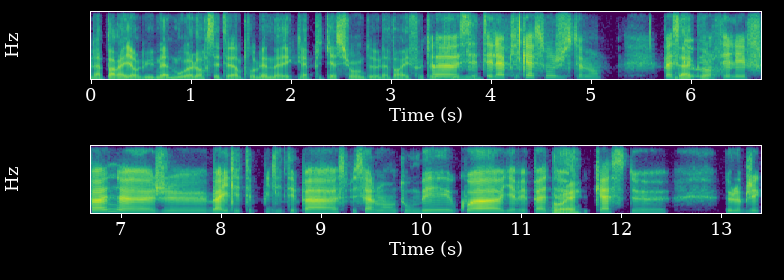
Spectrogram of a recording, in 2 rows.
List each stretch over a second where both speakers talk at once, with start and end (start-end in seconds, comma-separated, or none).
none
